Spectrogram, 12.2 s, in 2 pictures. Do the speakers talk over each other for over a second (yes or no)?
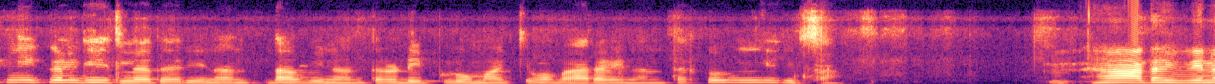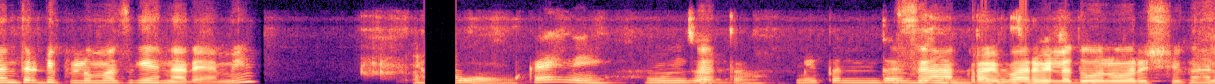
yes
